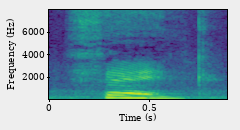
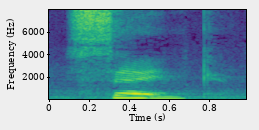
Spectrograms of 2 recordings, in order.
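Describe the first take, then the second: First: "thank" alone, opening on TH; TH sound. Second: "sank" alone, opening on S; S sound. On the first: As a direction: model "thank" with tongue between the teeth. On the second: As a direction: model "sank" with tongue behind the teeth. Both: Shown as a demonstration. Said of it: "Repeat after me".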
